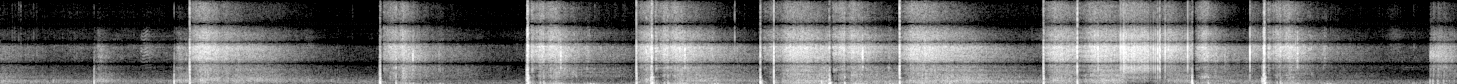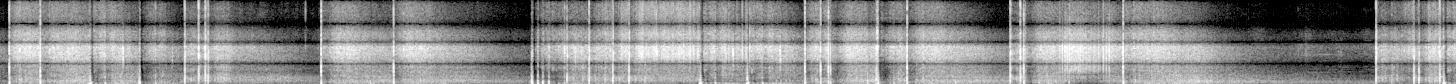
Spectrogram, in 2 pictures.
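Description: Professional aerial fireworks display heard from right beside the firing racks: a continuous run of sharp reports from shells firing out of mortars and bursting overhead, often several a second, over a rumbling wash.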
